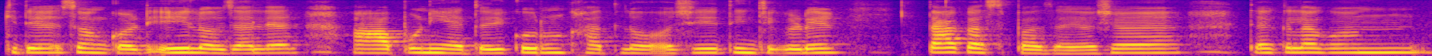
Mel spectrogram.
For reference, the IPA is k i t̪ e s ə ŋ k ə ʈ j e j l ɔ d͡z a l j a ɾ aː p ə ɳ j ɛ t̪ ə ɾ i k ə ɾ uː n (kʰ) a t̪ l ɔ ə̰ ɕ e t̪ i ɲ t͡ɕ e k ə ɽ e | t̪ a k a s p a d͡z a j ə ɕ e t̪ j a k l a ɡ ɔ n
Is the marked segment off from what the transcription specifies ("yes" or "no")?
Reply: no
